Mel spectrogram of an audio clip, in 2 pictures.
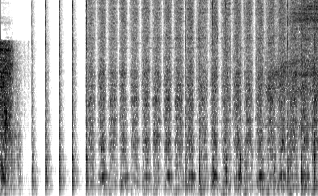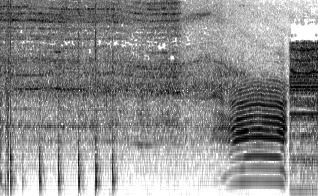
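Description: Cartoon construction sound effects: a few hammer knocks, then a quick run of sawing strokes, then more spaced hammer blows. Near the end comes a pitched whine that rises, then holds steady.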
